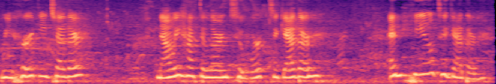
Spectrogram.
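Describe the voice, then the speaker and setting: In a dull, lo-fi recording with faint background noise, a Canadian woman with a high voice gives a heartfelt public address at a community memorial gathering. She speaks slowly and earnestly, with measured pauses between her phrases.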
